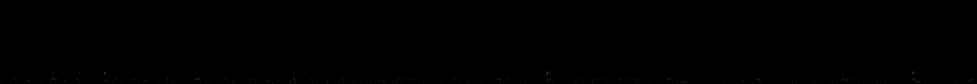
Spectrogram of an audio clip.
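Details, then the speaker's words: 2014 Kia Soul in park, phone on the dash: faint, fairly regular light clicks, about two or three a second, over a low steady hum from under the dashboard; cause unknown. "I'm going to set my phone on my Dash and you can hear the clicking sounds coming from it"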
